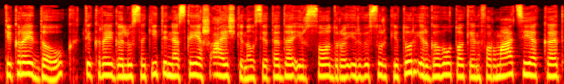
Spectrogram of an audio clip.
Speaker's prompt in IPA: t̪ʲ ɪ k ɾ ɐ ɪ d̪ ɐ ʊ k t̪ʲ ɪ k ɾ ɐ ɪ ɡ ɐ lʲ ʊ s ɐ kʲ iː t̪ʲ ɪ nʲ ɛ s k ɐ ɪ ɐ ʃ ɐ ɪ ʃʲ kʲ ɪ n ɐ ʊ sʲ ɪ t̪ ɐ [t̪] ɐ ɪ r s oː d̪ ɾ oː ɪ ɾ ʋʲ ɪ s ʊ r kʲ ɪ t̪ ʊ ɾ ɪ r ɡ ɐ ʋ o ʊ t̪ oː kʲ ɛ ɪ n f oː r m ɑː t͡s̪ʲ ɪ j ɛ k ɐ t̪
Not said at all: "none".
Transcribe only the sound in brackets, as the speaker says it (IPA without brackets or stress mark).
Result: d̪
